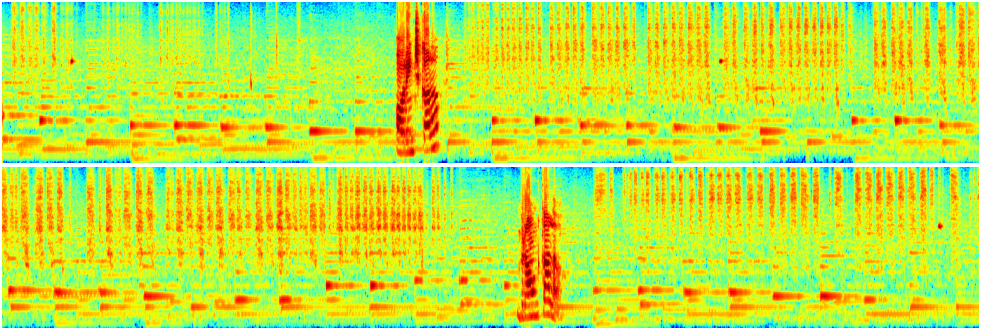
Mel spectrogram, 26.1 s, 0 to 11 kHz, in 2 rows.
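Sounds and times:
marker scratching on paper: 0.0 - 3.1, 6.2 - 19.1, 21.0 - 26.0.

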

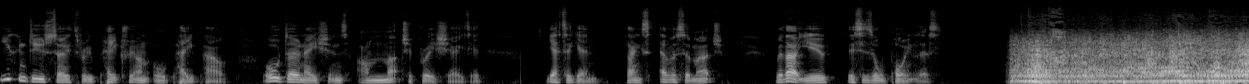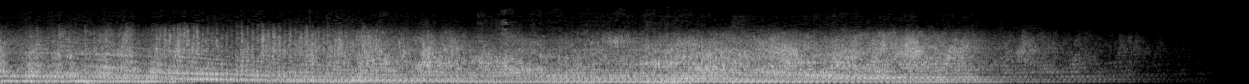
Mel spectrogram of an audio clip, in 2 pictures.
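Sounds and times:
propeller aircraft flying past: 10.1 - 24.8.

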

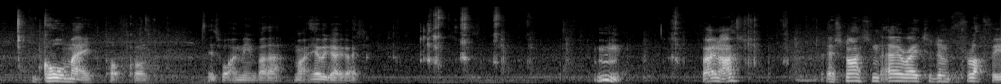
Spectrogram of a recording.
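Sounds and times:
popcorn crunching while chewed: 3.5 - 8.4.

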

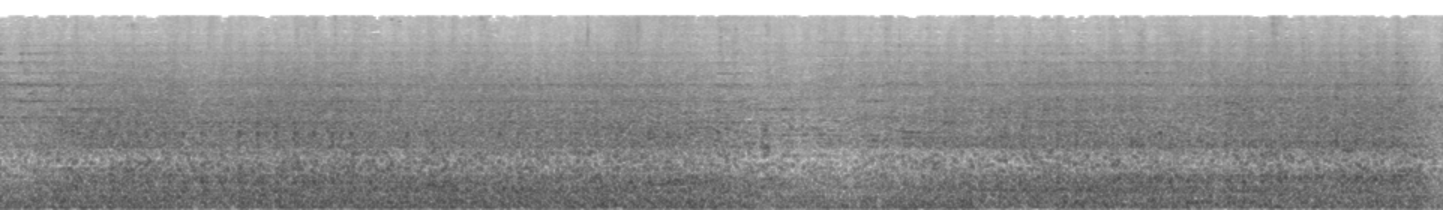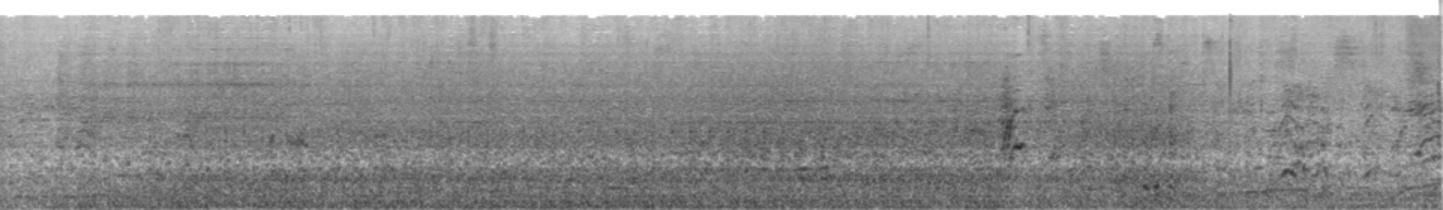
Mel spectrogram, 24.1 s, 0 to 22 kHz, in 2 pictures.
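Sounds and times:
crowd chatter: 0.0 - 24.0
traffic noise: 0.0 - 24.0.

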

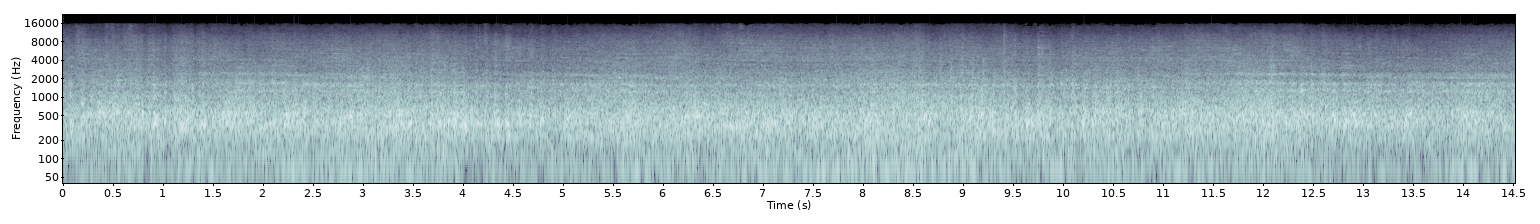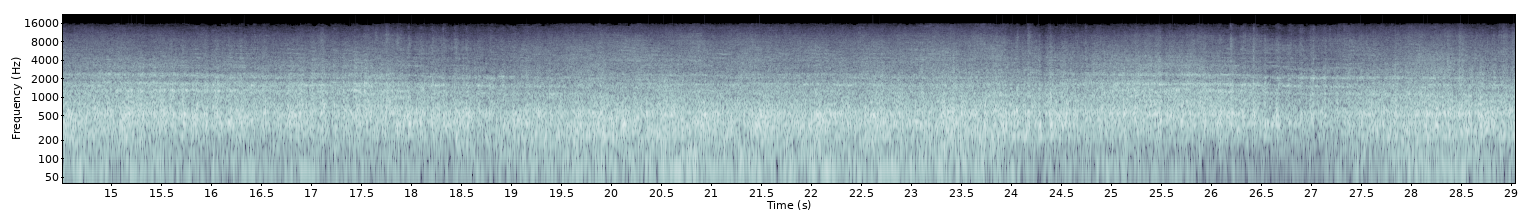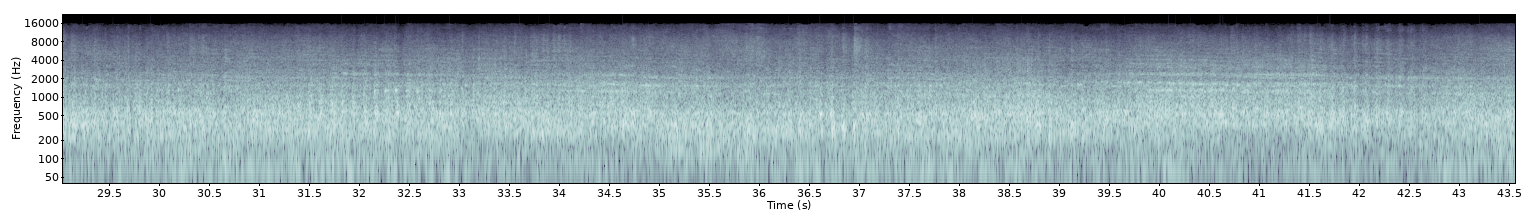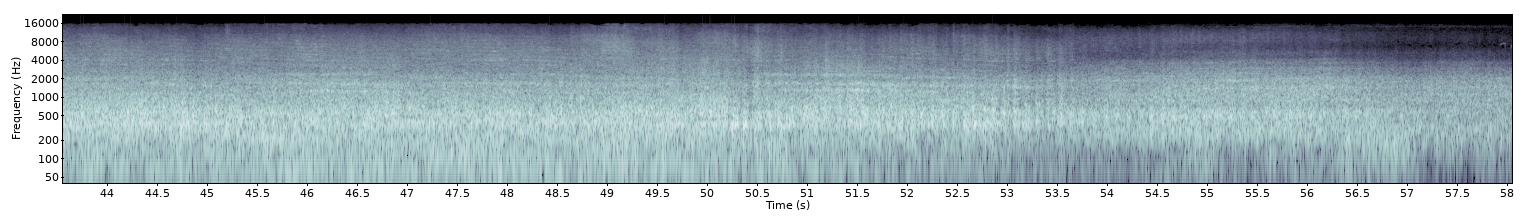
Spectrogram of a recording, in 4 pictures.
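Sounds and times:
freight train wheels on rails: 0.0 - 58.0.

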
